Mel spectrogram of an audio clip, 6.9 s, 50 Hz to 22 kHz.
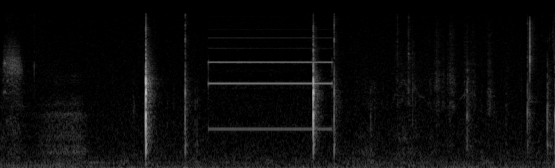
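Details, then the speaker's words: Pure-tone audiometry hearing test with ear plug occluding the other ear: a steady pure 1000 Hz test beep of about one and a half seconds amid clicks and quiet room noise. "Okay, let me try one more stimuli at 1000 Hz, please. Here we go."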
